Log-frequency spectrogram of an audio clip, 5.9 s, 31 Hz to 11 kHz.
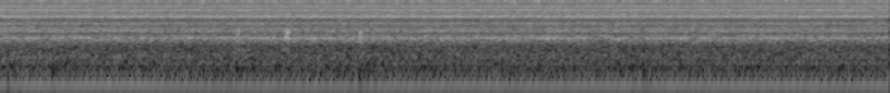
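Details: Ford 400 V8 in a 1979 F-350, running on a Holley carb and Duraspark distributor after swapping out a clone carb and HEI. It starts on a bump of the key with no accelerator pump and holds a steady, even idle with a smooth low rumble, no misses or knocks, under wind noise.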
